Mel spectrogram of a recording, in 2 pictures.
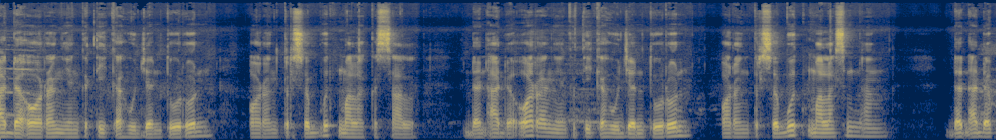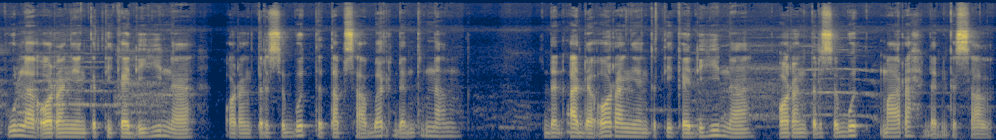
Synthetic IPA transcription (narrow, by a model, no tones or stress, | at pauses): ʔadaʔoɾaŋjaŋkət̪ikaɦud͡ʒant̪uɾʊn | oɾaŋt̪ərsəbʊt̪̚malahkəsal | danʔa̰da̰ʔoɾaŋjaŋkət̪ikaɦud͡ʒant̪uɾʊn | oɾaŋt̪ərsəbʊt̪̚malahsənaŋ | danʔadapulaʔoɾaŋjaŋkət̪ikadiɦina | ʔoɾaŋt̪ərsəbʊt̪ːət̪ap̚sa̰bardant̪ənaŋ | danadaʔoɾaŋjaŋkət̪ikadiɦinaoɾaŋt̪ərsəbʊt̪̚maɾahdankəsal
